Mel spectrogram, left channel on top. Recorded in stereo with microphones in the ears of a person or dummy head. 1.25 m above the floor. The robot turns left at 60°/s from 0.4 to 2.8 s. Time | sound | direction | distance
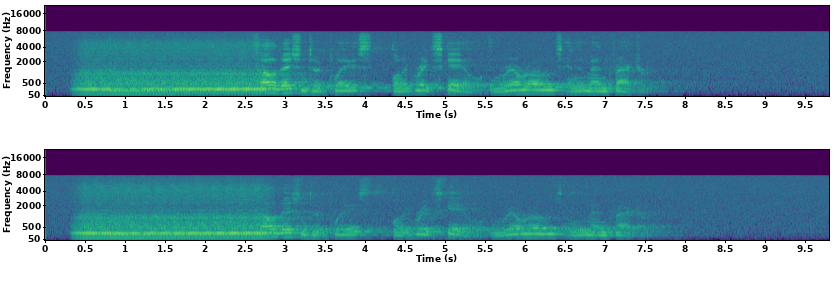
2.5 | a man speaking | 75° left (ahead or behind) | 1.7 m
